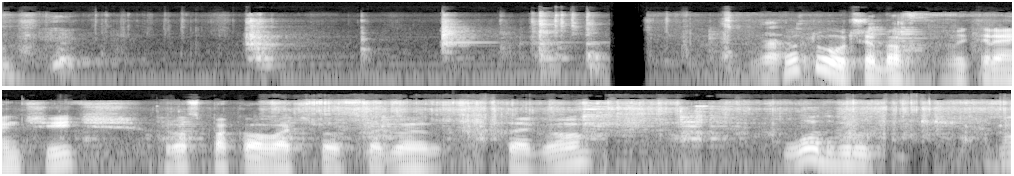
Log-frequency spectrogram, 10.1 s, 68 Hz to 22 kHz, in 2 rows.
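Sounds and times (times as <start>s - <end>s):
metal parts clicking and knocking: 5.9s - 10.0s.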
